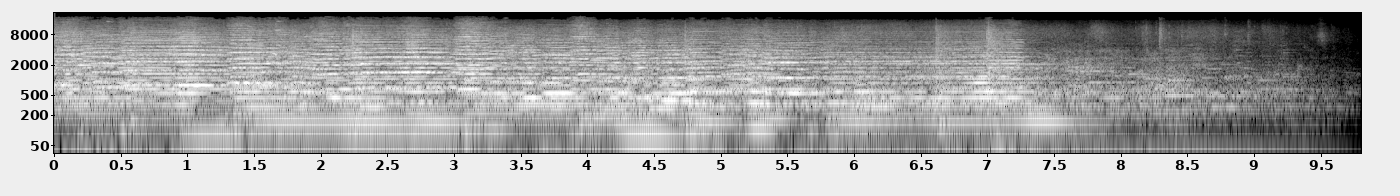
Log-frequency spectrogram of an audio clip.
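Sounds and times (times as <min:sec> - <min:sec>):
schottische dance music: 0:00.0 - 0:07.6.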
